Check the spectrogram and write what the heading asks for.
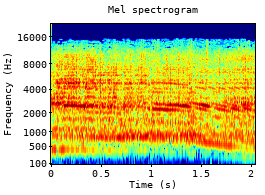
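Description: A long, drawn-out shouted call from a voice, held and then falling in pitch near the end, over crowd noise.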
